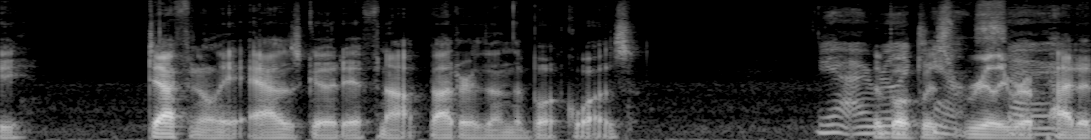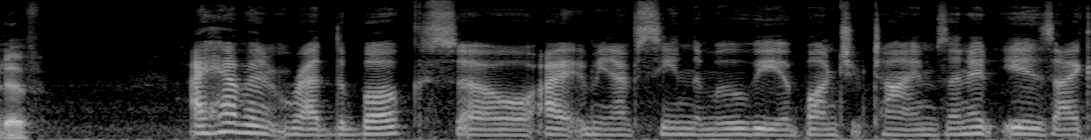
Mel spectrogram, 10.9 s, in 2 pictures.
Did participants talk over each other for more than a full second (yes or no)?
yes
